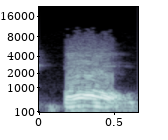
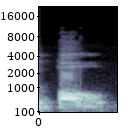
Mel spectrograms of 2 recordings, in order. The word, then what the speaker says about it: Baal: And we could, and so the sun was a Baal, B-A-L. But it's spelled B-A-L-L, a Baal. But Baal is Baal, B-A-L. And B-A-L in the ancient languages of the world, in the Middle East, was the sun.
